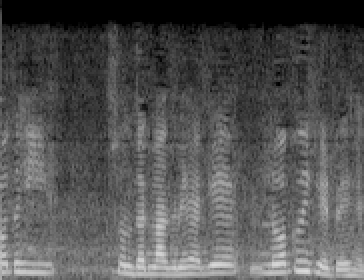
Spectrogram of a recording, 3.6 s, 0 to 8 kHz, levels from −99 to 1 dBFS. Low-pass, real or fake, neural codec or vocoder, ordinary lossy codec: 7.2 kHz; fake; codec, 44.1 kHz, 7.8 kbps, DAC; AAC, 32 kbps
